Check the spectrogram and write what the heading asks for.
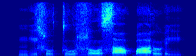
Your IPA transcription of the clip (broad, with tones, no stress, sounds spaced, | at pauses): ŋ i˩ ɬ u˩ t u˩˧˩ ɮ o˩˧˩ s ɑ˩˧˩ ɓ ɑ˩˧˩ ɾ u˧˩ ɽ i˩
